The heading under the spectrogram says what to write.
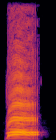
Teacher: Menaikkan pangkal lidah sesuai dengan sifat huruf ta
